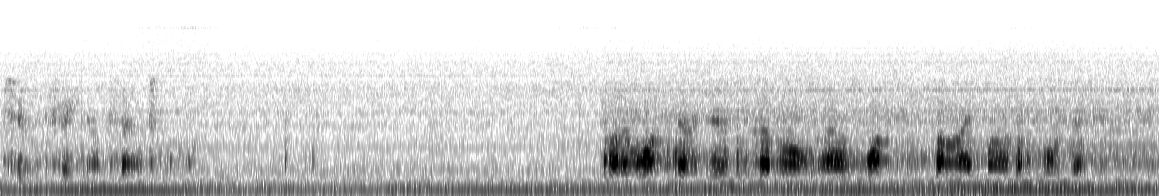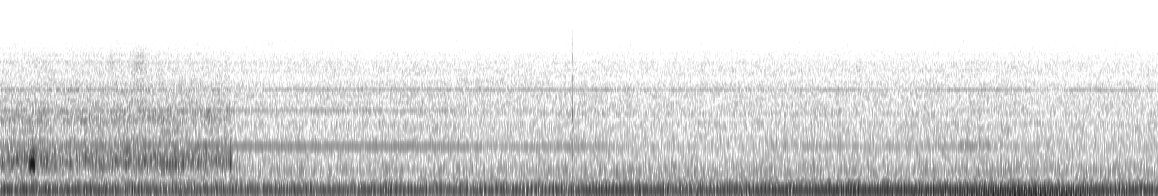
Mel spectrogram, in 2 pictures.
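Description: A distant jet airliner drones steadily overhead, growing slightly louder as it approaches.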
